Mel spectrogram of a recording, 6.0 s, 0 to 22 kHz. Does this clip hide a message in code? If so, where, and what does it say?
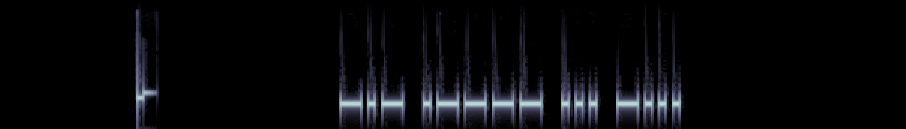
Yes: Morse code from 2.3 to 4.5 s, heard as a keyed tone, about 26 wpm, 700 Hz. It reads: K1SB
